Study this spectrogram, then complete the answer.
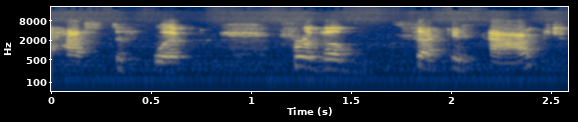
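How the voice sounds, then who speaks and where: A woman uses a raised, projected voice. Noticeable background noise runs underneath. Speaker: voice actor. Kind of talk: casual interview chat.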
